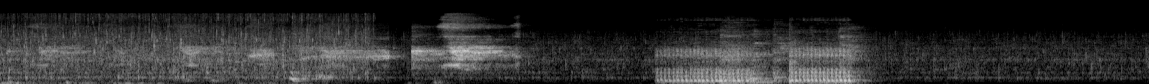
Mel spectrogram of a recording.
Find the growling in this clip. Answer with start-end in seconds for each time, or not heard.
6.5-8.6.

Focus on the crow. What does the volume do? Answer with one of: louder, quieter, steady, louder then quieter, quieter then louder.
louder.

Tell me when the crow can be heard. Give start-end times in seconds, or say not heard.
0.1-5.2.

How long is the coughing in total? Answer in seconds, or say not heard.
3 s.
